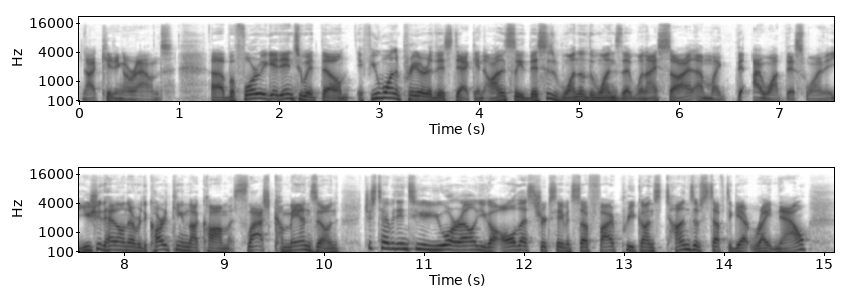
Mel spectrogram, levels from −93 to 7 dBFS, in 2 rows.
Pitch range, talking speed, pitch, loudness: 130-190 Hz, 270 wpm, 160 Hz, -15 LUFS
